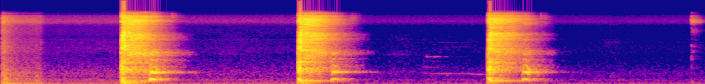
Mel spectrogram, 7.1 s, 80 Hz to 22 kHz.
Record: {
  "three_cough_length": "7.1 s",
  "three_cough_amplitude": 26028,
  "three_cough_signal_mean_std_ratio": 0.31,
  "survey_phase": "beta (2021-08-13 to 2022-03-07)",
  "age": "45-64",
  "gender": "Female",
  "wearing_mask": "No",
  "symptom_none": true,
  "smoker_status": "Ex-smoker",
  "respiratory_condition_asthma": false,
  "respiratory_condition_other": false,
  "recruitment_source": "REACT",
  "submission_delay": "2 days",
  "covid_test_result": "Negative",
  "covid_test_method": "RT-qPCR",
  "influenza_a_test_result": "Negative",
  "influenza_b_test_result": "Negative"
}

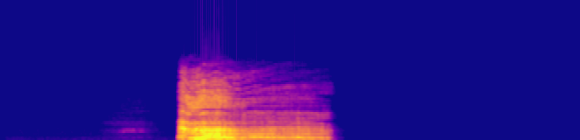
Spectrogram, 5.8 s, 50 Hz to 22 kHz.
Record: {
  "cough_length": "5.8 s",
  "cough_amplitude": 32767,
  "cough_signal_mean_std_ratio": 0.32,
  "survey_phase": "beta (2021-08-13 to 2022-03-07)",
  "age": "65+",
  "gender": "Female",
  "wearing_mask": "Yes",
  "symptom_new_continuous_cough": true,
  "symptom_shortness_of_breath": true,
  "symptom_abdominal_pain": true,
  "symptom_headache": true,
  "symptom_change_to_sense_of_smell_or_taste": true,
  "symptom_onset": "5 days",
  "smoker_status": "Never smoked",
  "respiratory_condition_asthma": false,
  "respiratory_condition_other": false,
  "recruitment_source": "Test and Trace",
  "submission_delay": "2 days",
  "covid_test_result": "Positive",
  "covid_test_method": "RT-qPCR",
  "covid_ct_value": 19.8,
  "covid_ct_gene": "ORF1ab gene"
}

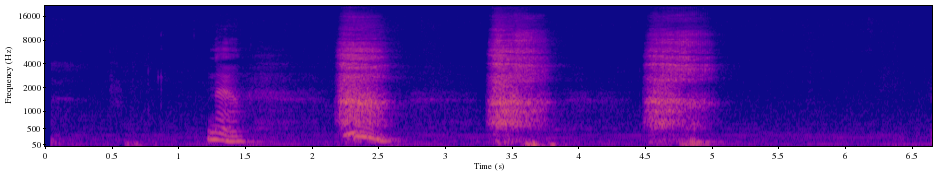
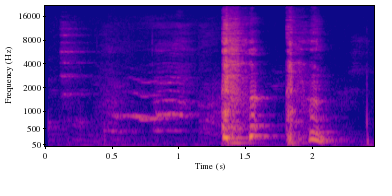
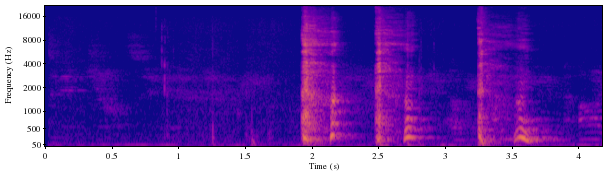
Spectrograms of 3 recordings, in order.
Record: {
  "exhalation_length": "6.7 s",
  "exhalation_amplitude": 498,
  "exhalation_signal_mean_std_ratio": 0.46,
  "cough_length": "2.5 s",
  "cough_amplitude": 2865,
  "cough_signal_mean_std_ratio": 0.38,
  "three_cough_length": "4.2 s",
  "three_cough_amplitude": 1903,
  "three_cough_signal_mean_std_ratio": 0.34,
  "survey_phase": "beta (2021-08-13 to 2022-03-07)",
  "age": "65+",
  "gender": "Female",
  "wearing_mask": "No",
  "symptom_none": true,
  "smoker_status": "Ex-smoker",
  "respiratory_condition_asthma": false,
  "respiratory_condition_other": false,
  "recruitment_source": "REACT",
  "submission_delay": "2 days",
  "covid_test_result": "Negative",
  "covid_test_method": "RT-qPCR"
}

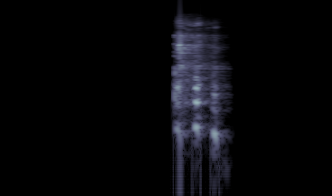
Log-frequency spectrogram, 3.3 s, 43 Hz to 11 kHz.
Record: {
  "cough_length": "3.3 s",
  "cough_amplitude": 7034,
  "cough_signal_mean_std_ratio": 0.21,
  "survey_phase": "beta (2021-08-13 to 2022-03-07)",
  "age": "45-64",
  "gender": "Female",
  "wearing_mask": "No",
  "symptom_none": true,
  "smoker_status": "Never smoked",
  "respiratory_condition_asthma": false,
  "respiratory_condition_other": false,
  "recruitment_source": "Test and Trace",
  "submission_delay": "0 days",
  "covid_test_result": "Negative",
  "covid_test_method": "LFT"
}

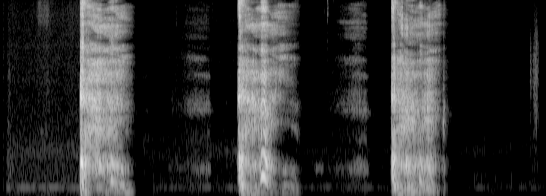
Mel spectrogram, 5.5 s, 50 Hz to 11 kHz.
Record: {
  "three_cough_length": "5.5 s",
  "three_cough_amplitude": 32768,
  "three_cough_signal_mean_std_ratio": 0.3,
  "survey_phase": "beta (2021-08-13 to 2022-03-07)",
  "age": "45-64",
  "gender": "Female",
  "wearing_mask": "No",
  "symptom_cough_any": true,
  "symptom_sore_throat": true,
  "symptom_onset": "5 days",
  "smoker_status": "Never smoked",
  "respiratory_condition_asthma": true,
  "respiratory_condition_other": false,
  "recruitment_source": "Test and Trace",
  "submission_delay": "3 days",
  "covid_test_result": "Negative",
  "covid_test_method": "RT-qPCR"
}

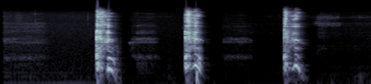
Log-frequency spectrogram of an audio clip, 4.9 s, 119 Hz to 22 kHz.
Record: {
  "three_cough_length": "4.9 s",
  "three_cough_amplitude": 30453,
  "three_cough_signal_mean_std_ratio": 0.28,
  "survey_phase": "beta (2021-08-13 to 2022-03-07)",
  "age": "18-44",
  "gender": "Female",
  "wearing_mask": "No",
  "symptom_none": true,
  "smoker_status": "Never smoked",
  "respiratory_condition_asthma": false,
  "respiratory_condition_other": false,
  "recruitment_source": "REACT",
  "submission_delay": "2 days",
  "covid_test_result": "Negative",
  "covid_test_method": "RT-qPCR",
  "influenza_a_test_result": "Negative",
  "influenza_b_test_result": "Negative"
}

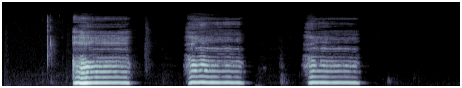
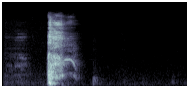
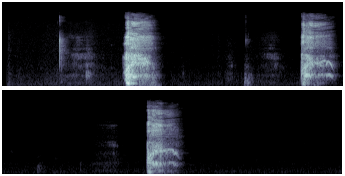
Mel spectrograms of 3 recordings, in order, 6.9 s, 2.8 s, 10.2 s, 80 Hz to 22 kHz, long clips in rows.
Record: {
  "exhalation_length": "6.9 s",
  "exhalation_amplitude": 16195,
  "exhalation_signal_mean_std_ratio": 0.46,
  "cough_length": "2.8 s",
  "cough_amplitude": 18327,
  "cough_signal_mean_std_ratio": 0.24,
  "three_cough_length": "10.2 s",
  "three_cough_amplitude": 24815,
  "three_cough_signal_mean_std_ratio": 0.23,
  "survey_phase": "beta (2021-08-13 to 2022-03-07)",
  "age": "45-64",
  "gender": "Female",
  "wearing_mask": "No",
  "symptom_cough_any": true,
  "smoker_status": "Never smoked",
  "respiratory_condition_asthma": false,
  "respiratory_condition_other": false,
  "recruitment_source": "REACT",
  "submission_delay": "1 day",
  "covid_test_result": "Negative",
  "covid_test_method": "RT-qPCR",
  "influenza_a_test_result": "Negative",
  "influenza_b_test_result": "Negative"
}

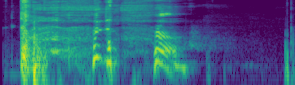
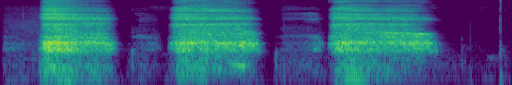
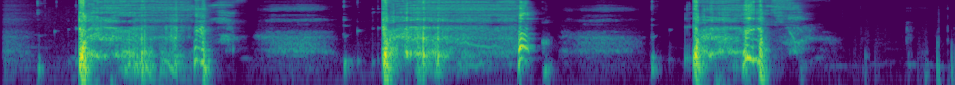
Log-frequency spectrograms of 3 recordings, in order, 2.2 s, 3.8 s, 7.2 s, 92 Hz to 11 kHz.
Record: {
  "cough_length": "2.2 s",
  "cough_amplitude": 32768,
  "cough_signal_mean_std_ratio": 0.42,
  "exhalation_length": "3.8 s",
  "exhalation_amplitude": 31409,
  "exhalation_signal_mean_std_ratio": 0.6,
  "three_cough_length": "7.2 s",
  "three_cough_amplitude": 32768,
  "three_cough_signal_mean_std_ratio": 0.34,
  "survey_phase": "beta (2021-08-13 to 2022-03-07)",
  "age": "45-64",
  "gender": "Female",
  "wearing_mask": "No",
  "symptom_cough_any": true,
  "symptom_onset": "3 days",
  "smoker_status": "Ex-smoker",
  "respiratory_condition_asthma": false,
  "respiratory_condition_other": false,
  "recruitment_source": "REACT",
  "submission_delay": "2 days",
  "covid_test_result": "Negative",
  "covid_test_method": "RT-qPCR",
  "influenza_a_test_result": "Negative",
  "influenza_b_test_result": "Negative"
}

